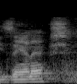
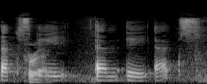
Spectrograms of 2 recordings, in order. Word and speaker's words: Xanax: field, you know that people commonly think it's really spelled with a Z. That's correct. Because of the pronunciation. Yes. Okay. So, a Z commonly refers to Xanax.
